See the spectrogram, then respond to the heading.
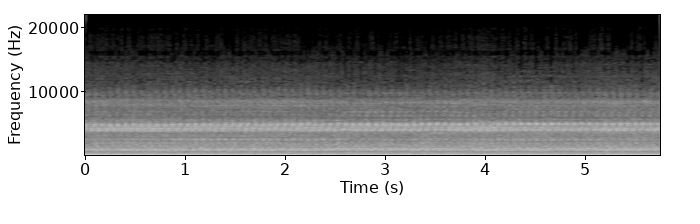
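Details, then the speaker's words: Supercharged 2009 Sea-Doo GTX 215 jet ski bought with a locked-up motor, run on the hose after revival: loud, lumpy engine with a stumble about twice a second. Cylinder 3 misfire from a cracked ignition coil. "All right. So, it runs, but as you guys can tell, I'm misfiring cylinder 3. Oh, well, I guess that was a bad coil."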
